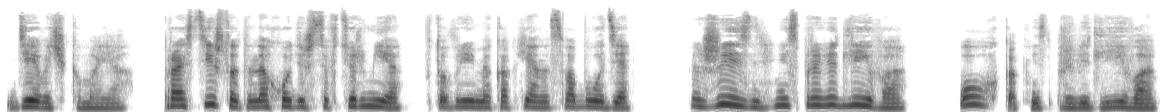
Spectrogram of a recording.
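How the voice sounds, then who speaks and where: Woman voicing a gentle old male doctor. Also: mid-range voice, normal speed, no echo, studio quality, close to an everyday voice. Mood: sorrowful. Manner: gentle, soothing, fatherly. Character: kindly old male mentor physician.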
